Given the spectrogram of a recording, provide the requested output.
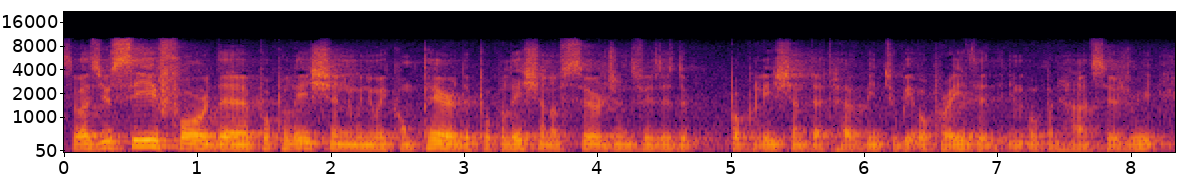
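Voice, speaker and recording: Noticeable background noise and audible room echo surround a man with a fairly low pitch. He talks at a fairly quick pace with ordinary pitch variation. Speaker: cardiac surgeon. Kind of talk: conference presentation. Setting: conference in Ghana. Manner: halting, many hesitations.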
